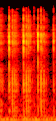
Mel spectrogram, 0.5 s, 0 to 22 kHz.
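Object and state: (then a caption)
Fuel pump inertia switch rattling when shaken. A fuel pump inertia cut-off switch being re-mounted in a Ford Capri 2.9 Cosworth twin turbo is shaken, giving four quick, bright, metallic rattles concentrated in the high frequencies. It stays silent when held upright with its button pressed and rattles only when shaken, which is normal for the switch.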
